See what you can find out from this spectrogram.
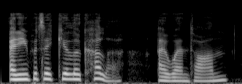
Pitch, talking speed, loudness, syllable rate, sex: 200 Hz, 150 wpm, -20 LUFS, 6.1 syllables/s, female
